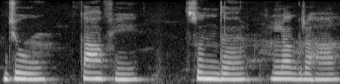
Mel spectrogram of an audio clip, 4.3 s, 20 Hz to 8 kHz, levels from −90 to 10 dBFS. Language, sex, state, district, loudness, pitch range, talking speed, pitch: Hindi, female, Bihar, Kaimur, -15 LUFS, 200-215 Hz, 70 wpm, 205 Hz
